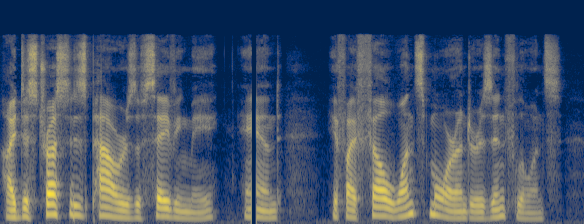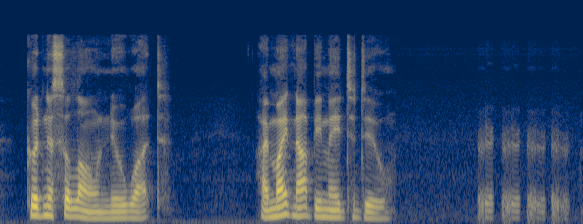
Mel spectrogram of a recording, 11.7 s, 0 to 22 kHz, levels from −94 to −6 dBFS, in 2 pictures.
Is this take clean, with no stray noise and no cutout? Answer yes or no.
no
